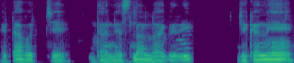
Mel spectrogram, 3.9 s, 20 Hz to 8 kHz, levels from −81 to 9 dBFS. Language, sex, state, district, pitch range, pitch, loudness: Bengali, male, West Bengal, Kolkata, 90-100 Hz, 95 Hz, -23 LUFS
